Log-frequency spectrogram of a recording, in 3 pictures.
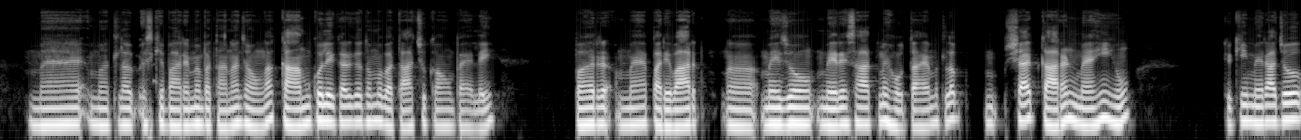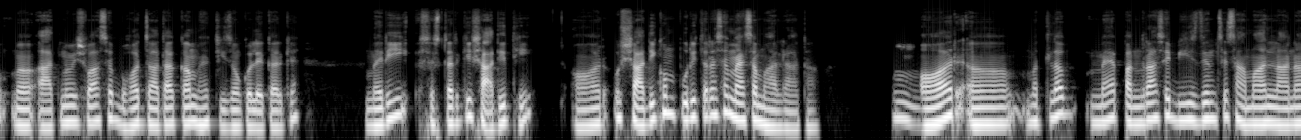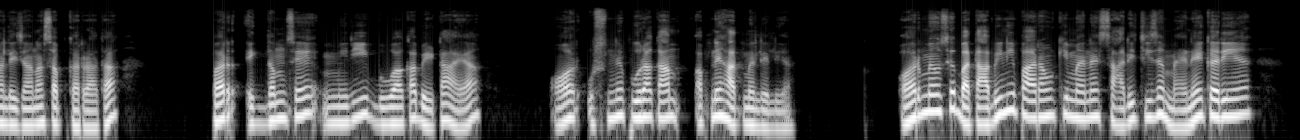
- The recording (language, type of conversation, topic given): Hindi, advice, आप अपनी उपलब्धियों को कम आँककर खुद पर शक क्यों करते हैं?
- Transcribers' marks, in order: in English: "सिस्टर"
